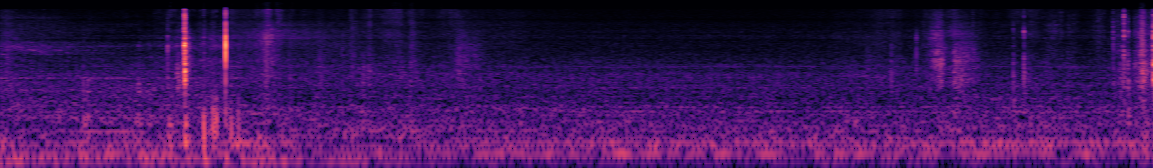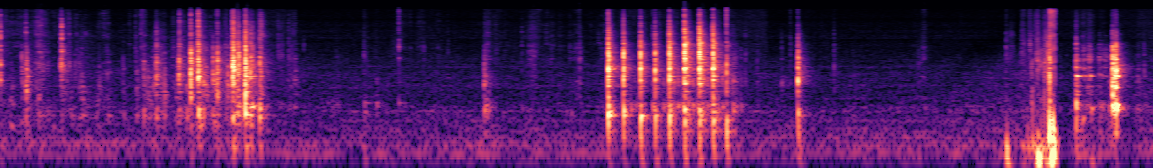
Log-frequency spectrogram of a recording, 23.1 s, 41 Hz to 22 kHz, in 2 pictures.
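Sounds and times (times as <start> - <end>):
low steady hum: 0.0 - 23.0
rapid clicking and rattling: 11.1 - 14.6.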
